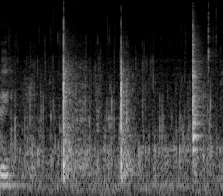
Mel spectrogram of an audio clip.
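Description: A perforated metal skimmer spoon clicking against a large metal pot three times as rice and mutton are stirred slowly through hot broth, over a faint liquid hiss.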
